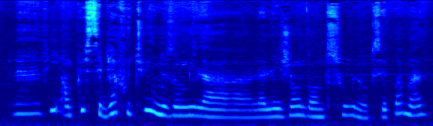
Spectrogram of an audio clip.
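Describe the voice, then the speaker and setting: French woman chatting softly over music. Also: fairly high pitch, a little fast, slightly rough. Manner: sings along softly, chatty asides. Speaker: craft vlogger. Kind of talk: casual chat while bead embroidering.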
